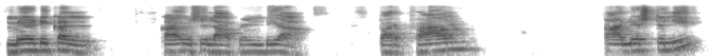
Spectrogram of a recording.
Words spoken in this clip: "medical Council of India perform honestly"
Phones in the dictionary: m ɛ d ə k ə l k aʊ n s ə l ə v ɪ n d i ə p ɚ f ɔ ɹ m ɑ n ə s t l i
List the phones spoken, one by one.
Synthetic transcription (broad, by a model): m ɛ d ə k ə l k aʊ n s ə l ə p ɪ n d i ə p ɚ p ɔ ɹ m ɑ n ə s t l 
